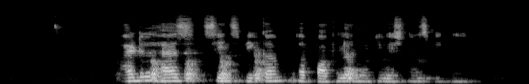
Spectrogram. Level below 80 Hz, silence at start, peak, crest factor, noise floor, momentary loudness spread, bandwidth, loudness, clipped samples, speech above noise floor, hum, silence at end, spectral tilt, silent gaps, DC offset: -62 dBFS; 1.25 s; -2 dBFS; 18 dB; -76 dBFS; 11 LU; 10.5 kHz; -18 LUFS; under 0.1%; 58 dB; none; 0.6 s; -4.5 dB/octave; none; under 0.1%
